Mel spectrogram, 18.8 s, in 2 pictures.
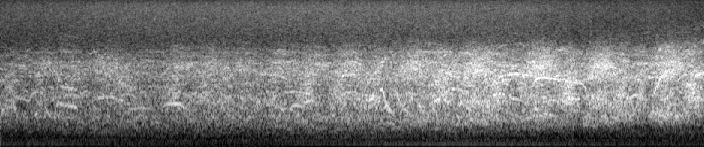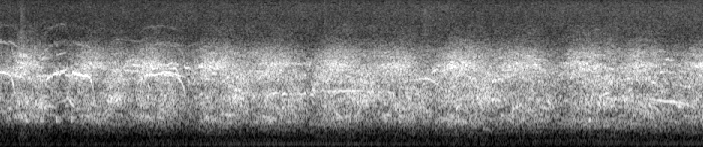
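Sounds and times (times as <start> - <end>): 
large crowd of fans screaming and chanting: 0.0 - 18.7.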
